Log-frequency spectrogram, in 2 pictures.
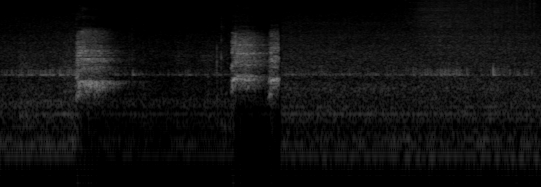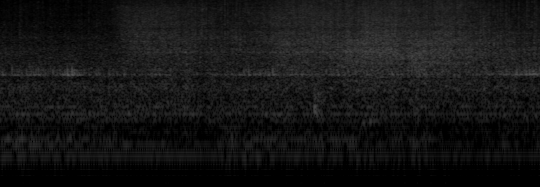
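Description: Sponge dosa batter sizzling on a hot tawa, a hiss that builds from about five seconds in and is loudest in the second half as the dosa bubbles. About a second in and again about three seconds in, two short loud yelping calls.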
